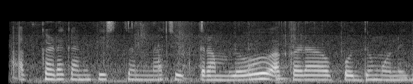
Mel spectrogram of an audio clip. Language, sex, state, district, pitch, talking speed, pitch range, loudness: Telugu, female, Andhra Pradesh, Sri Satya Sai, 215 Hz, 85 wpm, 210-230 Hz, -16 LUFS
